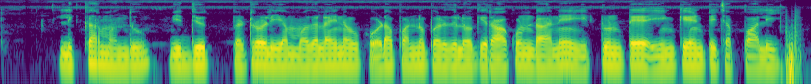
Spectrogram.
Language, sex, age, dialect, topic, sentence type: Telugu, male, 18-24, Southern, banking, statement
